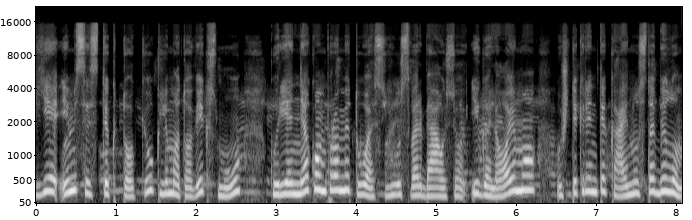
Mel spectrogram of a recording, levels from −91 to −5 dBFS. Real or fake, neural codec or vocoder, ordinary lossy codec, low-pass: real; none; Opus, 32 kbps; 14.4 kHz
